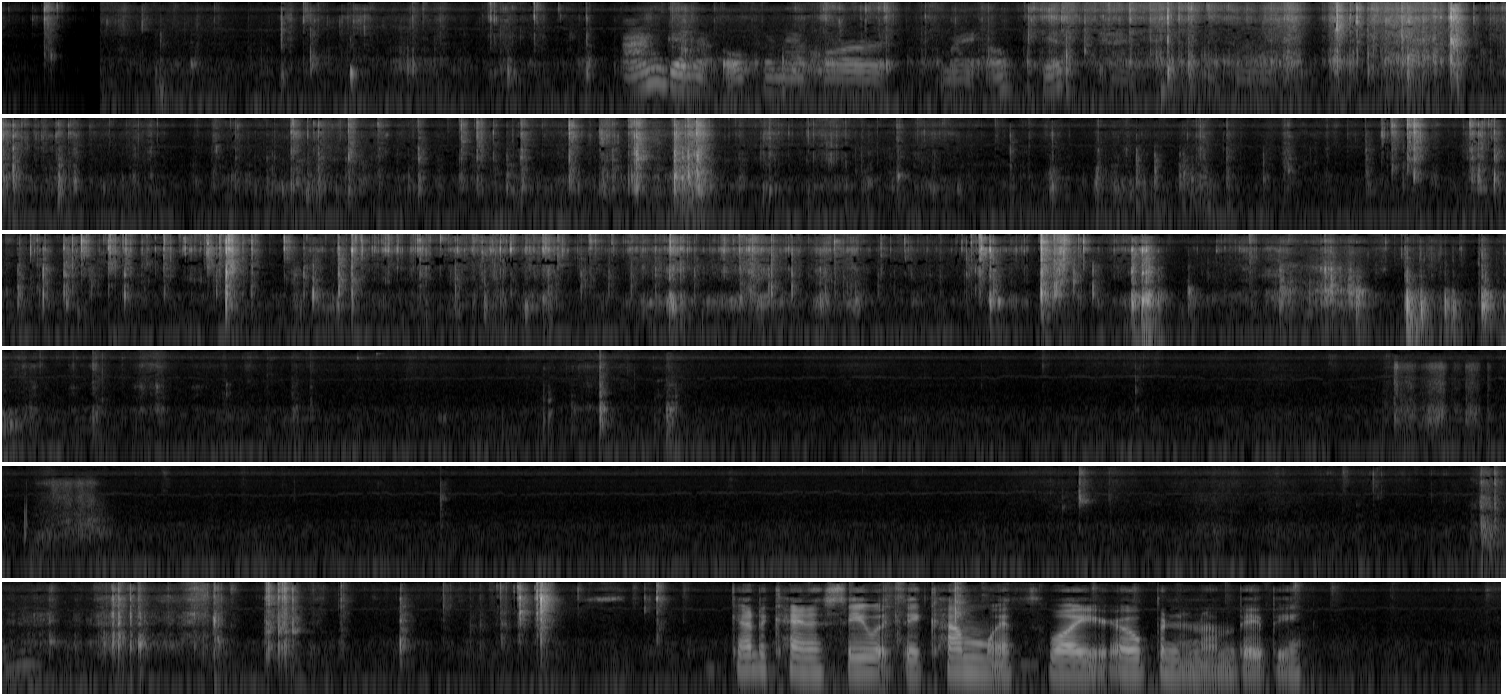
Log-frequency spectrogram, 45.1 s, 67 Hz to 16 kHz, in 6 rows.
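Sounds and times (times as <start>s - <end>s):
packaging crinkling and rustling: 0.0s - 24.2s, 36.8s - 41.0s.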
